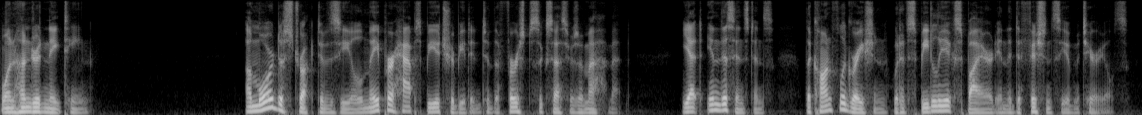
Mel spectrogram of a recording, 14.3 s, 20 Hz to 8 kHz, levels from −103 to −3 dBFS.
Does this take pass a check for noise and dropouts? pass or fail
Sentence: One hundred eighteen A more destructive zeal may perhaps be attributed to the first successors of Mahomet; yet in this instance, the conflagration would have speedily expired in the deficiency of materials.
pass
